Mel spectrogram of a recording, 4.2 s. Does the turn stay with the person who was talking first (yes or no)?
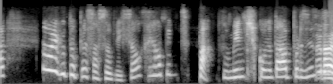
no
